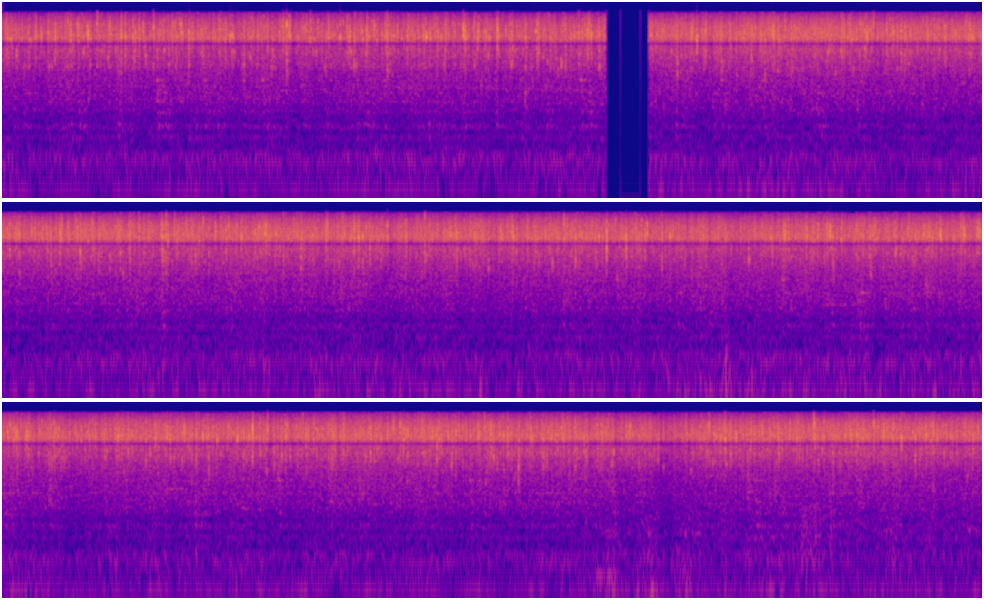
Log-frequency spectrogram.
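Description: Heavy rain pouring down in a steady downpour, with a brief dropout in the recording about six seconds in.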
